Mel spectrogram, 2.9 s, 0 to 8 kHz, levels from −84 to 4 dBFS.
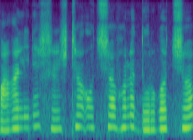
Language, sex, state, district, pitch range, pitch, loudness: Bengali, male, West Bengal, North 24 Parganas, 170-200 Hz, 185 Hz, -16 LUFS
